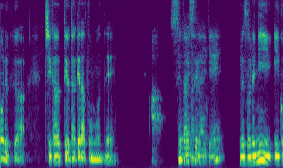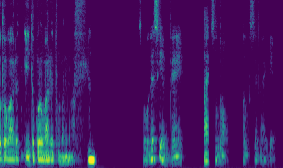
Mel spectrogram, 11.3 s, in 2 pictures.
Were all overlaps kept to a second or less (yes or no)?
yes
